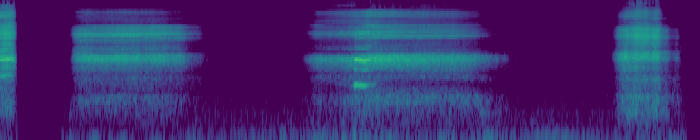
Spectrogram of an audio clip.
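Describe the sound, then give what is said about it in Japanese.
Someone takes deep breaths to calm their nerves. Slow, long, airy inhales and exhales come one after another, a few in all, quiet and alone, with pauses of silence between them. “落ち着かなきゃ。深呼吸、深呼吸。”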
